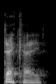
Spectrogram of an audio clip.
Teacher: we agree on the pronunciation should stress the first syllable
